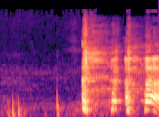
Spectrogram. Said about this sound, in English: Hold on, I might sneeze. Hold on.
